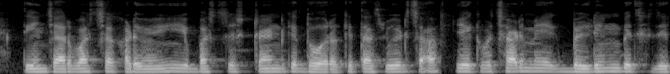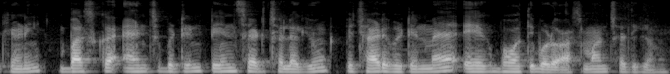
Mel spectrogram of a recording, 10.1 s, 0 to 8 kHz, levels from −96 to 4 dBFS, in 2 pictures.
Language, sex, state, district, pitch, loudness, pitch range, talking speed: Hindi, male, Uttarakhand, Tehri Garhwal, 120 Hz, -28 LUFS, 115-125 Hz, 235 wpm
